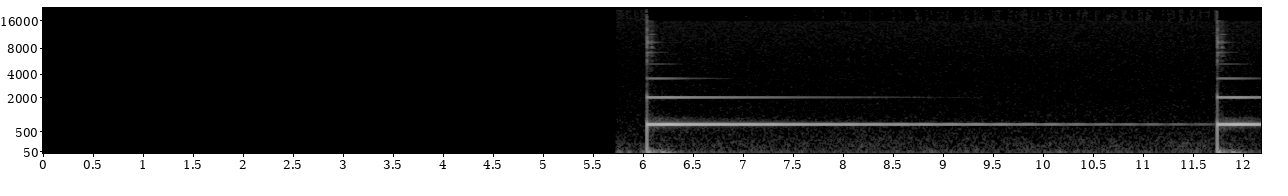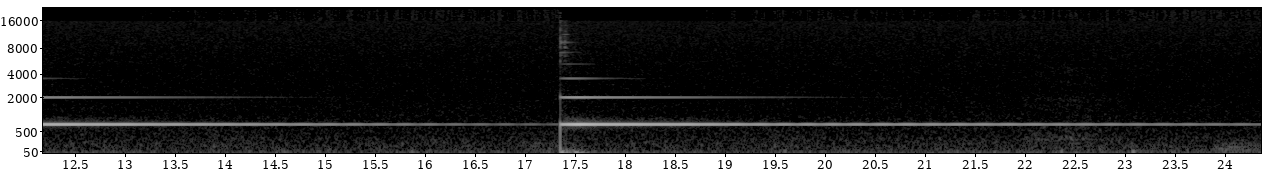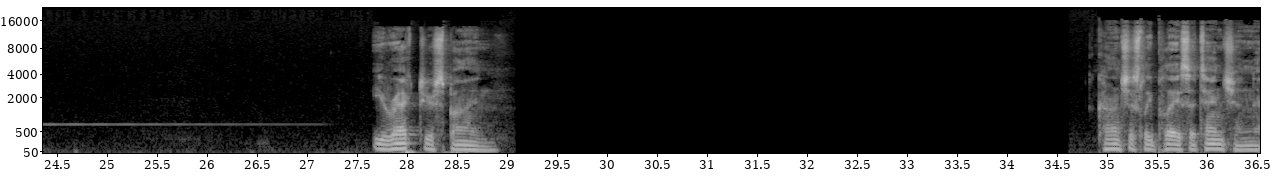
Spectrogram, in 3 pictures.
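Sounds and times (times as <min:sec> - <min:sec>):
meditation bell ringing: 0:06.1 - 0:26.4
speech: 0:27.7 - 0:29.0, 0:35.0 - 0:36.5.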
